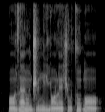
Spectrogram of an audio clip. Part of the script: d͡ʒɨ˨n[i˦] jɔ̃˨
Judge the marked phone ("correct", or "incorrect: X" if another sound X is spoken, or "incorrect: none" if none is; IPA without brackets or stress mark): incorrect: i˨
